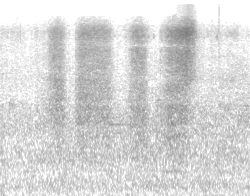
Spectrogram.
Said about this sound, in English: I'm just going to wipe it off with a damp rag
